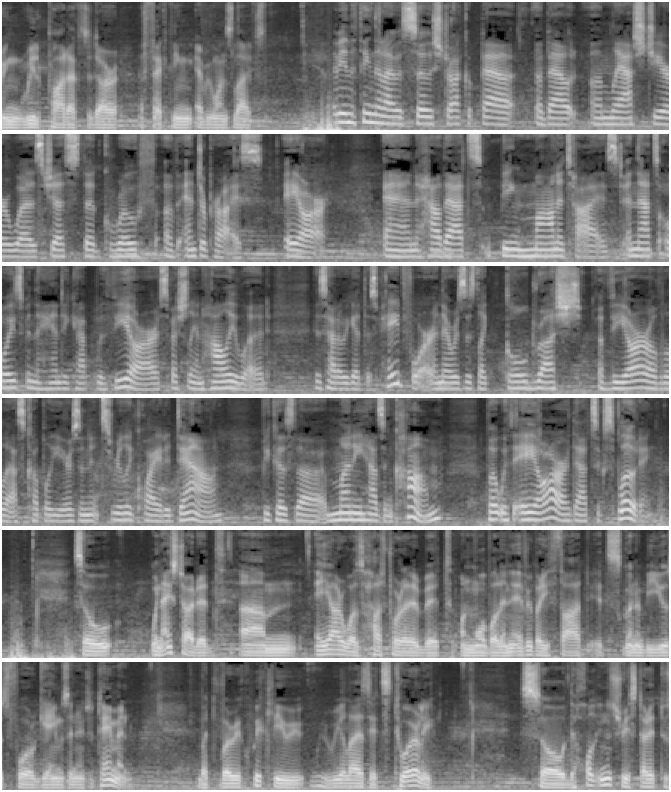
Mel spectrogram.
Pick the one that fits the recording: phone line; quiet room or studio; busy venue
busy venue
